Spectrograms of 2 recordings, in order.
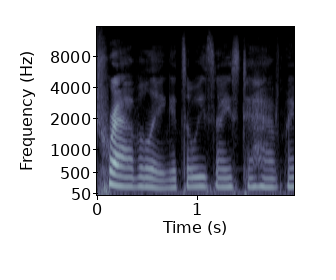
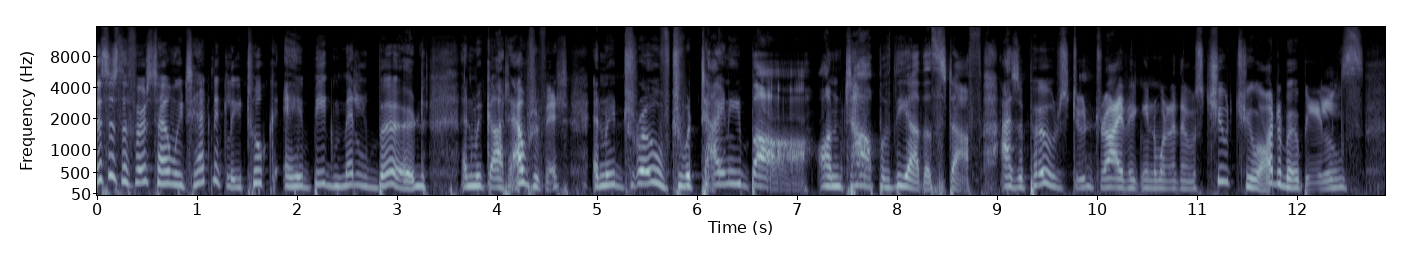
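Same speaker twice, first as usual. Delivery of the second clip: haughty, arrogant, put-on old-fashioned English accent. Friends chatting about a trip, one putting on an arrogant old English voice. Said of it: "putting on like this old English arrogant voice".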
